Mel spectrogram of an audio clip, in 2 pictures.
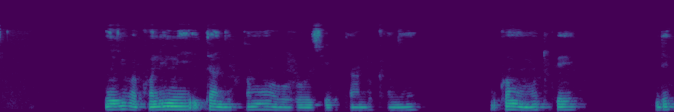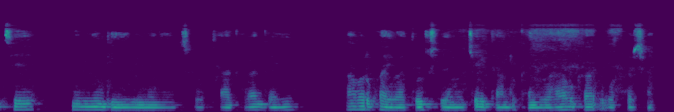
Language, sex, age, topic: Kinyarwanda, male, 25-35, health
